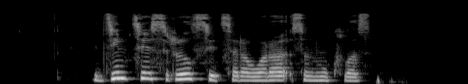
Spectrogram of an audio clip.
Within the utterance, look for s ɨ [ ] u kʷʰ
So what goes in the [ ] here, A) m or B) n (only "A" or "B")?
B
